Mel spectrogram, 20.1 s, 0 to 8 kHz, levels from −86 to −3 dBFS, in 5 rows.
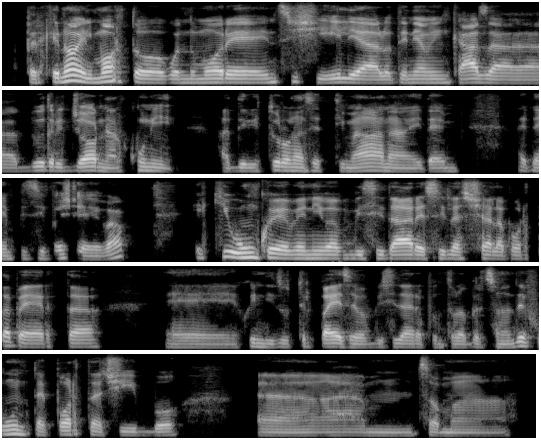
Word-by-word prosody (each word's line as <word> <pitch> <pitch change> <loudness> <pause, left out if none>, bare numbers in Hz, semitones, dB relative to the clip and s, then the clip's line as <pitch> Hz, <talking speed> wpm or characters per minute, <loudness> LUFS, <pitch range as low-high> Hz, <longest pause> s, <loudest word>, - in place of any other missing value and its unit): perché 150 - +1
noi 185 -1 +9
il 140 - 0
morto, 155 -6 +4
quando 130 0 -4
muore 135 0 +4
in 140 +2 -5
Sicilia, 135 -5 +3
lo 120 0 -1
teniamo 130 +1 +1
in 125 0 -4
casa 120 -3 +1
2-3 125 0 -3
giorni, 130 -2 +3
alcuni 120 0 -6 0.3
addirittura 120 +4 -5
1 125 -1 -1
settimana; 120 0 -2
ai 110 -1 -7
temp 115 +1 -6 0.4
ai - - -10
tempi 120 +2 -8
si 125 0 -6
faceva 120 -5 -3 0.5
e - - -12
chiunque 165 -5 +4
veniva 135 0 +2
a - - -1
visitare. 135 0 +4
Si 135 - +2
lascia 130 +1 +3
la 125 - -1
porta 130 +5 -3
aperta 125 -2 -1 0.4
e 110 -2 -9
quindi 120 -3 -8
tutto 115 -1 -11
il - - -22
paese 125 -2 +5
va 110 - -5
a - - -16
visitare, 115 0 -5
appunto, 110 -1 -13
la 110 - -5
persona 110 0 -3
defunta 145 0 -3
e - - -9
porta 135 -2 -2
cibo, 115 0 -3 0.6
uhm, 105 0 -7
insomma 100 -1 -8
125 Hz, 150 wpm, -24 LUFS, 115-135 Hz, 0.6 s, noi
